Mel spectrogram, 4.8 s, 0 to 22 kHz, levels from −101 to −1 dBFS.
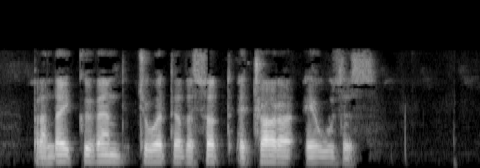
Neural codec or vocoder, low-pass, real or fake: none; 7.2 kHz; real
